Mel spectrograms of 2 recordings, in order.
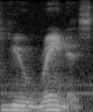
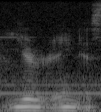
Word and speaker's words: Uranus: is uranus it's for seriously it's pronounced uranus not uranus that that doesn't really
